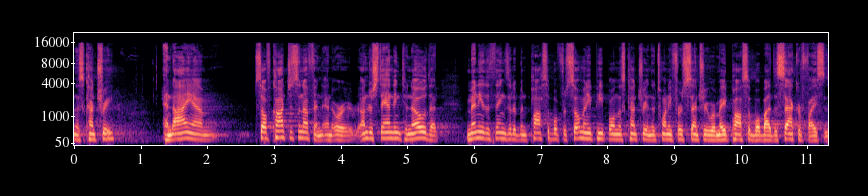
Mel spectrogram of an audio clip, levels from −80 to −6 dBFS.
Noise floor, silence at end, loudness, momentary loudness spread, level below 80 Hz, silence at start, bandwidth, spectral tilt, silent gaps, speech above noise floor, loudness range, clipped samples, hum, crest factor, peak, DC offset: -50 dBFS; 0 s; -21 LUFS; 6 LU; -64 dBFS; 0 s; 16 kHz; -4 dB/octave; none; 29 dB; 3 LU; under 0.1%; none; 18 dB; -4 dBFS; under 0.1%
